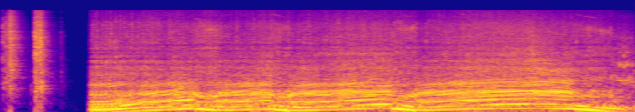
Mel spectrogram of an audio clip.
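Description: Two short sharp bangs, then a car engine accelerating hard: its pitch climbs, drops back twice at gear changes, and falls away near the end.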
